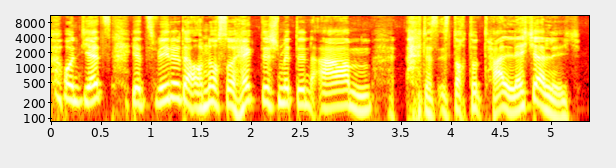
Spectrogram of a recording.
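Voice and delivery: high-pitched, derisive ridicule; mocking. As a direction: make fun of him, excitedly. Sarah ridicules Tom's waving arms. (spöttisch, mit hoher Stimme)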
